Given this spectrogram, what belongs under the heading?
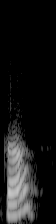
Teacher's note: First sound of the stress syllable. So aspirated.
